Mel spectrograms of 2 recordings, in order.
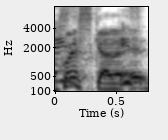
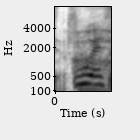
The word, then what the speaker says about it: Huesca: You said Huesca. The H is silent. – Yeah, it's Huesca.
